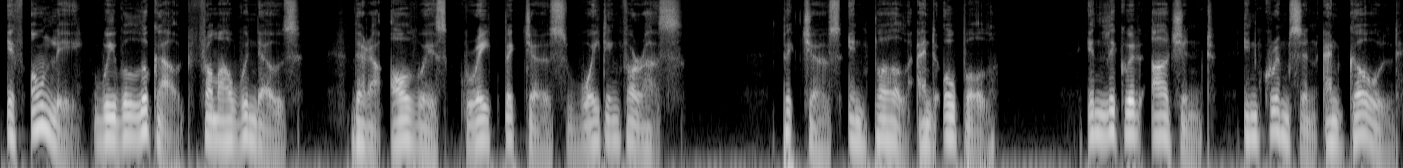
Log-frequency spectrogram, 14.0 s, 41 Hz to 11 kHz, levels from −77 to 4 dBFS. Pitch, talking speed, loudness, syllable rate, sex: 95 Hz, 120 wpm, -19 LUFS, 4.0 syllables/s, male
